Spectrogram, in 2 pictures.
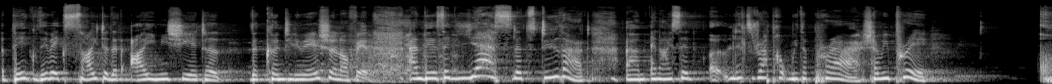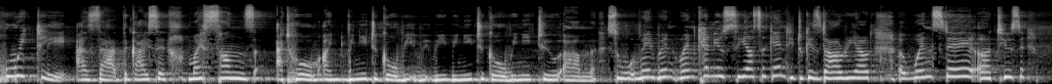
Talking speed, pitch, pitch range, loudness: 220 wpm, 255 Hz, 225-290 Hz, -13 LUFS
